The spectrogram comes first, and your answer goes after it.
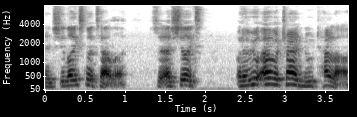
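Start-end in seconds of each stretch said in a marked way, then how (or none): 2.4-3.8 raised voice of a German woman. Imitating the interviewee who likes Nutella: imitating a German friend. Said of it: "That was a good impression of her".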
